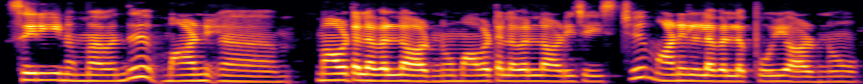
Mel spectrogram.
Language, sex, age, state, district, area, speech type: Tamil, female, 18-30, Tamil Nadu, Coimbatore, rural, spontaneous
